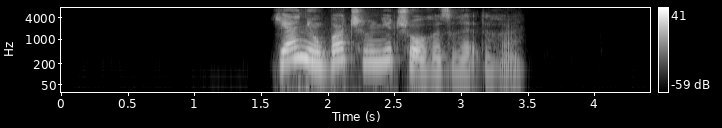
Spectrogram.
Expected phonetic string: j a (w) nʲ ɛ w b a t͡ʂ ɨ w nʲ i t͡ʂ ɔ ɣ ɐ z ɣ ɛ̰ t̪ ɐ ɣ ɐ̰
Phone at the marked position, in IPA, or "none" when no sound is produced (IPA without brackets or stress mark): none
